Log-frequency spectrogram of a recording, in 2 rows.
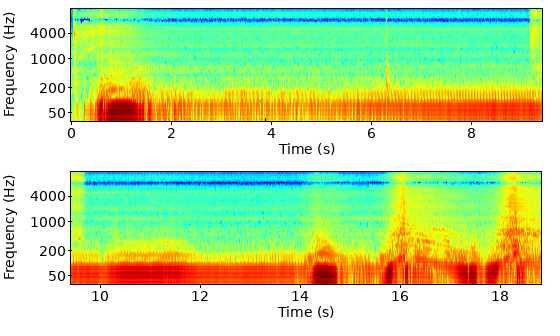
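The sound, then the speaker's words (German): A Kia Stinger car engine starts and idles with a steady low rumble, then revs up sharply in several loud bursts near the end, with no talking. “Folge 84: Kia Stinger”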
